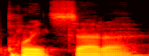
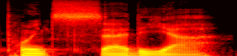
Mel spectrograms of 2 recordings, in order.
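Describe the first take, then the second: First: The word ends without a separate 'i-a' sound. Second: The word ends with a separate 'i-a' sound. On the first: "you just say" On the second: "People are pronouncing the I-A"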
